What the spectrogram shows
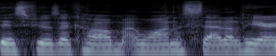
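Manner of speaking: ordinary talk, nothing marked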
